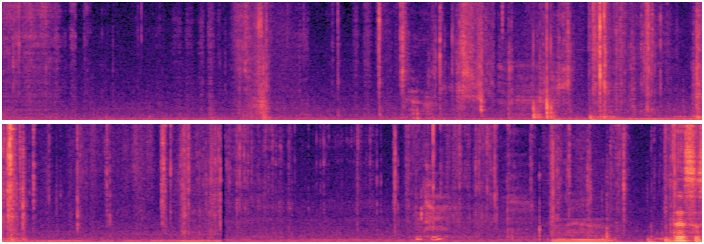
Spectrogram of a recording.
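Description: Light paper-handling sounds: a pencil scratching as it traces on paper, then a snowflake-cut paper doily rustling as it is handled, with a few soft taps. A faint low hum sits underneath.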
